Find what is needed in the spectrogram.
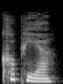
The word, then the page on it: copier: British English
